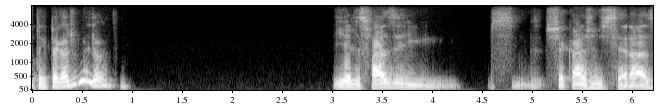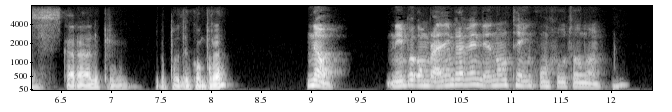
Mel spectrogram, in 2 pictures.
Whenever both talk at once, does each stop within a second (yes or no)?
yes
